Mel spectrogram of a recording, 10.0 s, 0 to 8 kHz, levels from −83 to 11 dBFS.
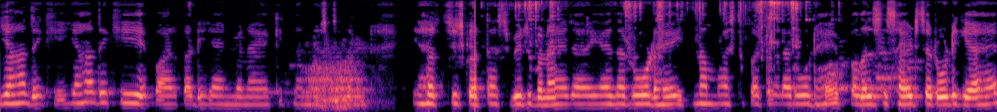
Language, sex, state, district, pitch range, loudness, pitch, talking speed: Hindi, female, Bihar, Araria, 215-230 Hz, -15 LUFS, 225 Hz, 215 wpm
